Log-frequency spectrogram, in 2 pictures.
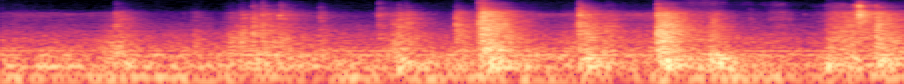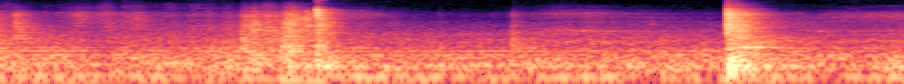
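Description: Handling noise around an opened metal server chassis: a run of light clicks and scrapes, then one sharp knock about six seconds in, over a faint steady hum.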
